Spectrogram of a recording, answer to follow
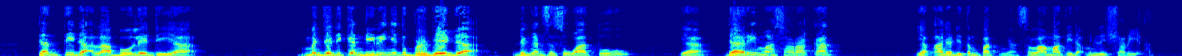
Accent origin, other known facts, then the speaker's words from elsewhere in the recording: Lamongan, East Java, Indonesia; Saya di desa misalnya, di desa saya Lamongan misalnya, saya sholat, orang sana adatnya adalah memakai sarung sama pakai baju sama songkok.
